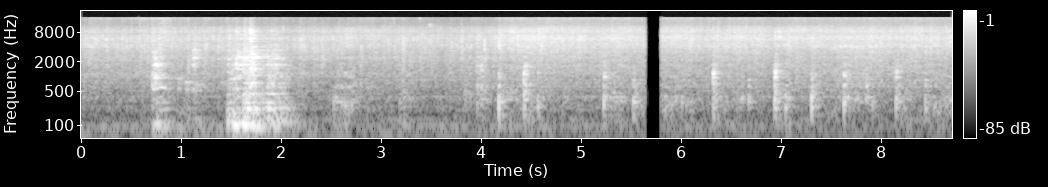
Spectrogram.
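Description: Cut okra sizzling in hot oil in a steel kadai with onions, stirred with a metal spoon that clicks and scrapes against the pan. About one and a half seconds in comes a louder metallic scrape as the okra is pushed off a steel plate into the pan, and the sound cuts out for an instant a little past the middle.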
